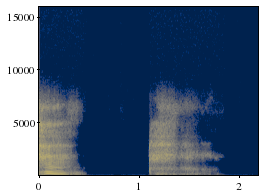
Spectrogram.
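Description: A person sighing: a voiced sigh falling in pitch over the first half-second, then a breathy exhale just over a second in.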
